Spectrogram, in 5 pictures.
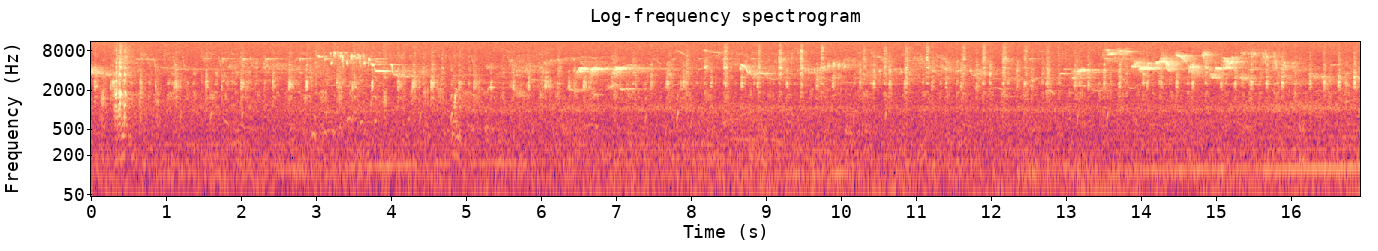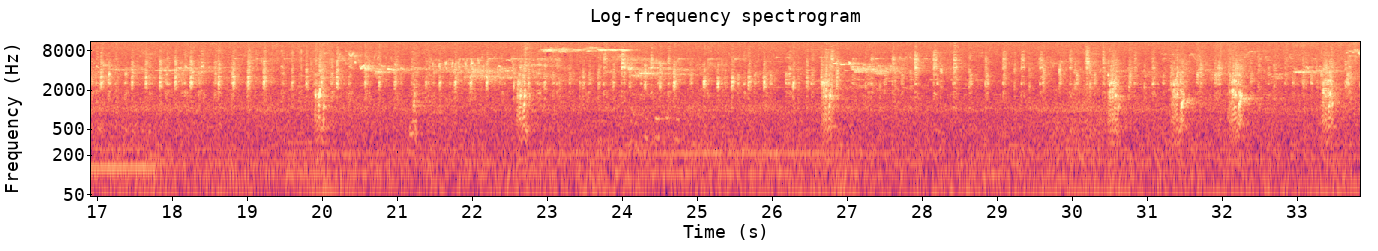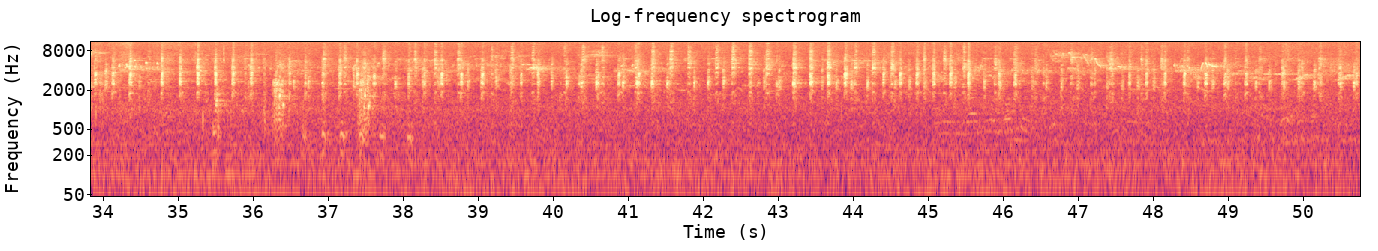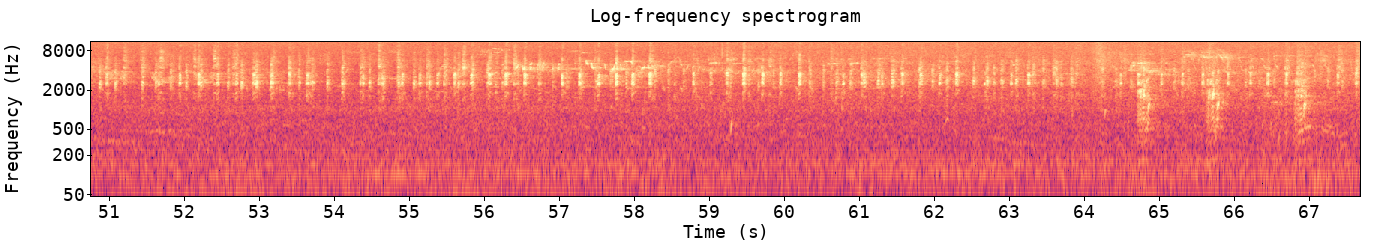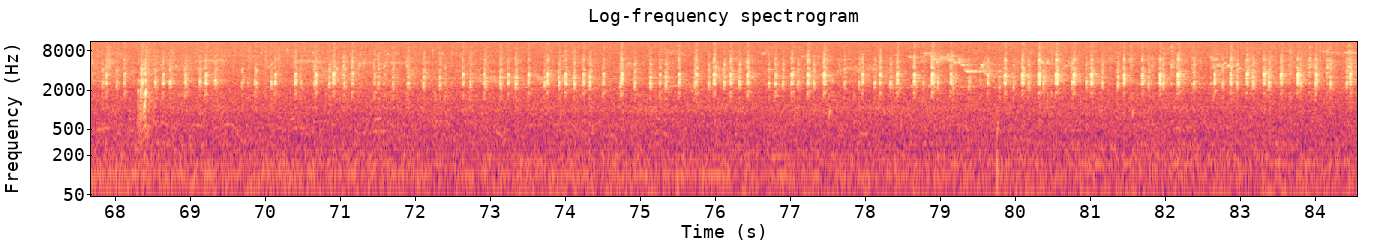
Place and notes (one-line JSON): {"title": "Atlantic Pond, Ballintemple, Cork, Ireland - After Sunset: Egret, Heron, Fox Screaming, Jogger", "date": "2020-04-25 21:20:00", "description": "Little Egrets and Herons nest on the Island. The Egrets make the strange, deep, wobbling gurgling sounds. The rhythmic call is Heron chicks in the nest.\nRecorded with a Roland R-07.", "latitude": "51.90", "longitude": "-8.43", "altitude": "3", "timezone": "Europe/Dublin"}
